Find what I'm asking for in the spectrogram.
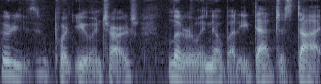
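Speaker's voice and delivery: put-on exasperated tone. Retelling how the youngest sister turned on the oldest brother, mock-exasperated. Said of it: "rolls her eyes at him like".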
